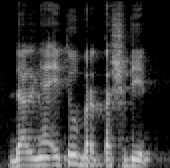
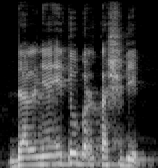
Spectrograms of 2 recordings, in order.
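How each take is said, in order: Both takes have the same delivery.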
